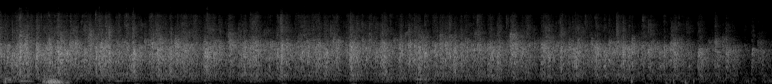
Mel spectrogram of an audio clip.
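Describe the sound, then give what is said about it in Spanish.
Steady applause from an audience in Madrid for a guest who travelled to the event, a dense wash of many hands clapping at an even, fairly loud level for several seconds before easing slightly at the end. “Así que, por favor, este aplausos para, ti por este, este esfuerzo.”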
